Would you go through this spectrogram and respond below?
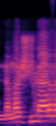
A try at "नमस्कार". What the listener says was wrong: नहीं बोलते, नमस्कार बोलते हैं, है ना? नमस्कार। नहीं बेटा, श बोला आपने,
